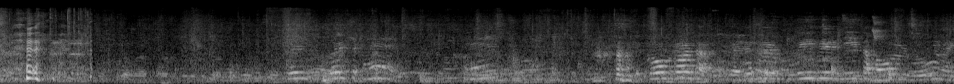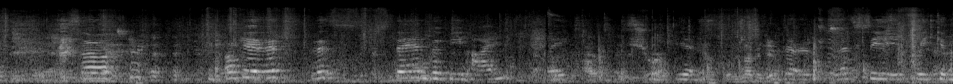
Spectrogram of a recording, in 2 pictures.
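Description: A crowd of people chatters indoors throughout.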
